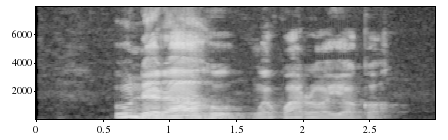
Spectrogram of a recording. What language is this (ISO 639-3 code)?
ibo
